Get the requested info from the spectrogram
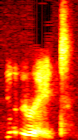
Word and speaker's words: butyrate: And the word, is it butyrate, or is that how you say it? – Butyrate, yeah.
